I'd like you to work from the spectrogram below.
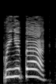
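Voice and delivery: high call across the yard. A narrator's reading. Annie calling to the puppy across the yard. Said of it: "Annie called".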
